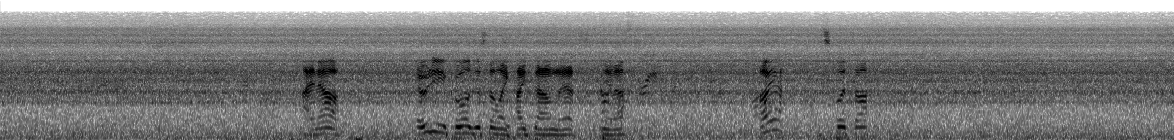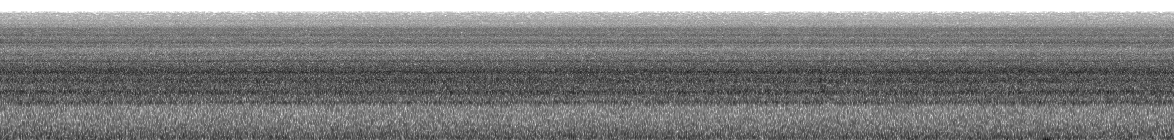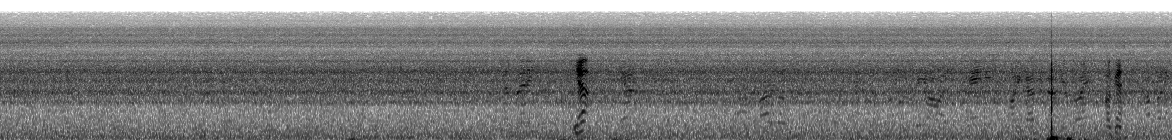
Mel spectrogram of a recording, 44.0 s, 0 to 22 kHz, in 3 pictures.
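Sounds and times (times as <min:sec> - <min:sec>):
waterfall rushing: 0:00.0 - 0:44.0.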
